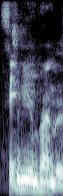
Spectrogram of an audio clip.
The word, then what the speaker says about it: Simeon Panda: Am I pronouncing your name correctly? Yes, perfect actually. Simeon Panda? Simeon Panda, that's it.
